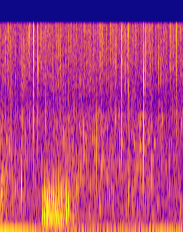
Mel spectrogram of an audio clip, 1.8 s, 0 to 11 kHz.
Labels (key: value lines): label: biophony, growl
recorder: SoundTrap 600 or HydroMoth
